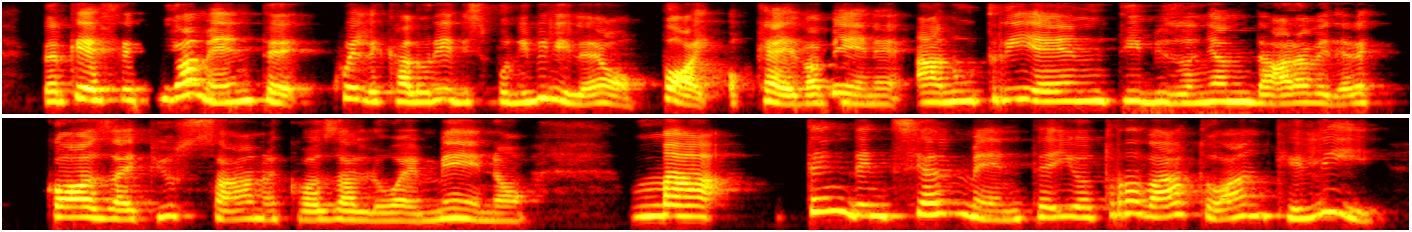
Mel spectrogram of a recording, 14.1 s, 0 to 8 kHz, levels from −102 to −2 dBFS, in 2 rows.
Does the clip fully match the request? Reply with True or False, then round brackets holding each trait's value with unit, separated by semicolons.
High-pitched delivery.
True (230 Hz)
